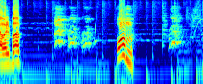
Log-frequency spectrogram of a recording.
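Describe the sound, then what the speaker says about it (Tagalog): A dog barks loudly and close by, a few sharp barks separated by pauses, with softer whining in between. "yung tahol na malakas"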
